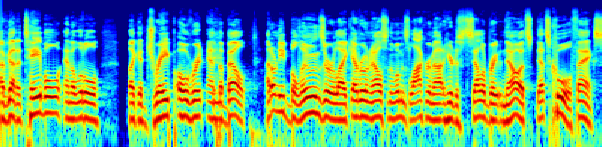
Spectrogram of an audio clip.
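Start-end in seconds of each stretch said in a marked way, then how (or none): none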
